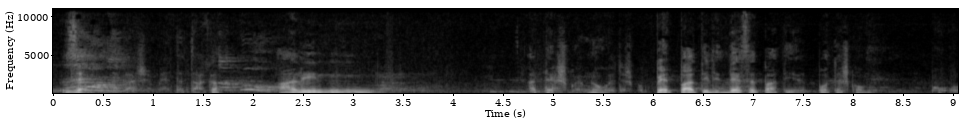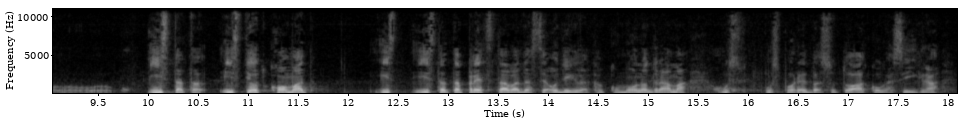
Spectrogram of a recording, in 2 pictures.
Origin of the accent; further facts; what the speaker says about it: Skopje, North Macedonia; moved away; сум јас од Македонија, од Скопје.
